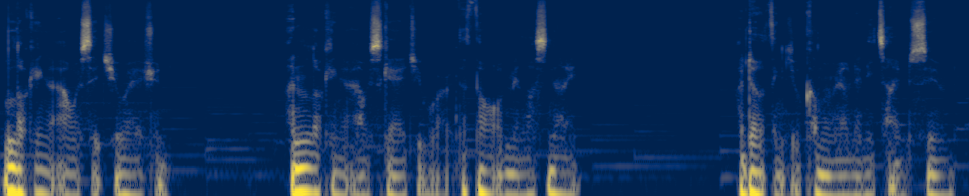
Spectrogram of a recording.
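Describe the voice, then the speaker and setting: A British man playing a brooding, dominant young mafia boss's son in an intimate ASMR roleplay, speaking with slow, commanding control. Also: very deep voice, completely flat delivery, slightly rough, soft background music, exaggerated voice. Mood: guarded, frank.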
